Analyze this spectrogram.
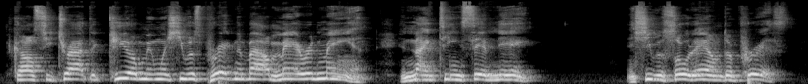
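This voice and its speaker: With audible room echo, a woman speaks in an animated tone at a moderate pace, her fairly high pitch showing ordinary variation. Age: 60s. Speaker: vlogger. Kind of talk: personal rant.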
